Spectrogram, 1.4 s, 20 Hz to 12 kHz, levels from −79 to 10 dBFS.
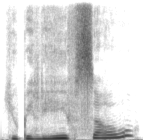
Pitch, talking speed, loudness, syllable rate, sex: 230 Hz, 125 wpm, -17 LUFS, 3.9 syllables/s, female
